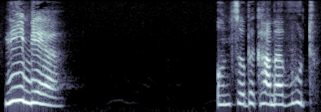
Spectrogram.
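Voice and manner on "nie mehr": outcry. Acted. Girl cries out in memory.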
